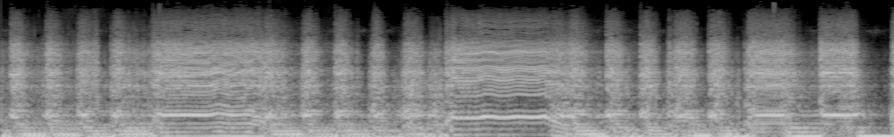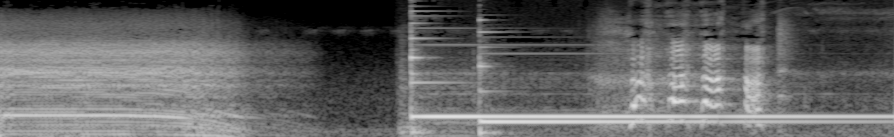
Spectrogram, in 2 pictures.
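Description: A heavy-metal doorbell chime blasts a loud, distorted guitar-like riff of choppy chords that rings out and fades, then after a brief pause a bright, sustained electronic chime tone sounds.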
